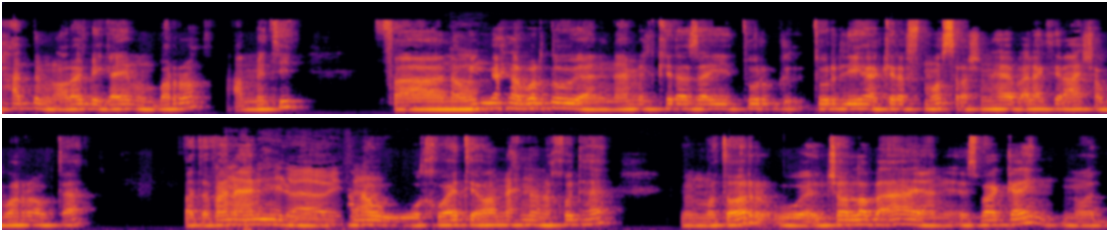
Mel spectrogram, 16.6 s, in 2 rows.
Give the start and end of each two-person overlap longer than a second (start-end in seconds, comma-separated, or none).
9.9-11.2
